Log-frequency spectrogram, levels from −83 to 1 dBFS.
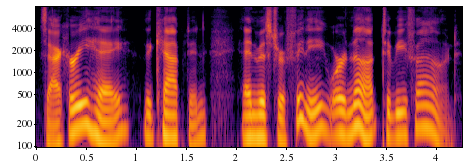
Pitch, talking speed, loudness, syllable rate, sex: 140 Hz, 170 wpm, -16 LUFS, 4.7 syllables/s, male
